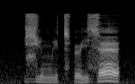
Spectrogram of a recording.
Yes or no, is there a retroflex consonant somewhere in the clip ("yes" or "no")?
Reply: no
